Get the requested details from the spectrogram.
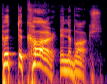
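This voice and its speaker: A man voicing a big, teasing bear in a children's story, speaking slowly and low in a teasing way. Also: sing-song, noisy background. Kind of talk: children's English-lesson story.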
